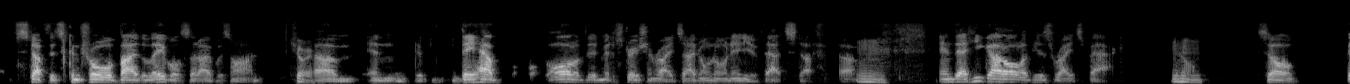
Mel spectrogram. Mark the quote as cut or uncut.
cut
